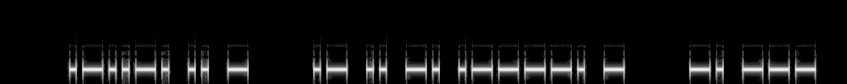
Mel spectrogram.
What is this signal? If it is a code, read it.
Morse code, heard as a keyed tone, about 18 wpm, 700 Hz. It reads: "IT AIN'T NO
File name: 18 WPM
